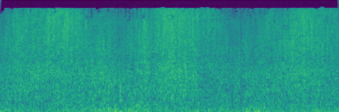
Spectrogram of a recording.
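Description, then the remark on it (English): A steady, loud roar of a flotilla of fast boats arriving at islands from the mainland, carrying doctors and charity workers, engine rumble mixed with rushing wind and spray, continuous throughout with no voices. “A flotilla of fast boats arrives from the mainland.”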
